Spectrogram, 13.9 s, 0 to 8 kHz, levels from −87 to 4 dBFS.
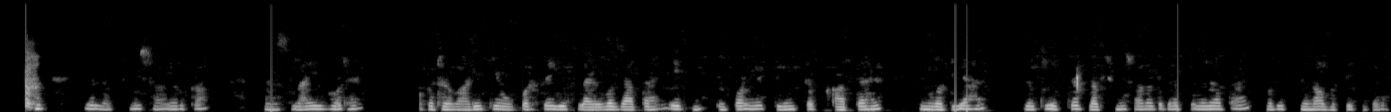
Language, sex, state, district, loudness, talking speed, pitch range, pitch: Hindi, female, Bihar, Darbhanga, -27 LUFS, 75 wpm, 210-235 Hz, 225 Hz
